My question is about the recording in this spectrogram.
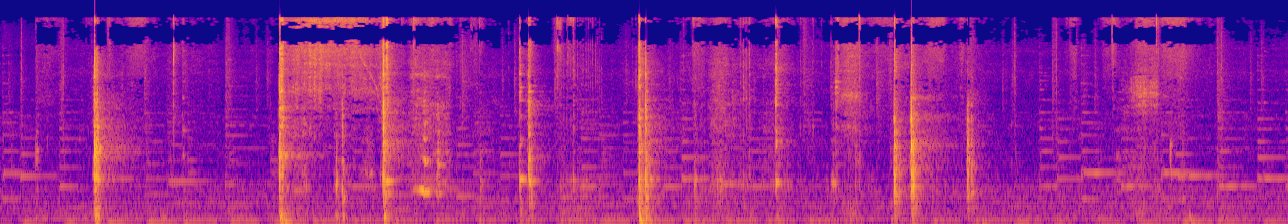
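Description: Kitchen knife stabbed repeatedly into the lid of a metal can of sauerkraut, about eight sharp, irregularly spaced strikes, over background music.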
